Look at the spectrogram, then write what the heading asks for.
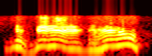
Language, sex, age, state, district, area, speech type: Bengali, male, 60+, West Bengal, Murshidabad, rural, conversation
